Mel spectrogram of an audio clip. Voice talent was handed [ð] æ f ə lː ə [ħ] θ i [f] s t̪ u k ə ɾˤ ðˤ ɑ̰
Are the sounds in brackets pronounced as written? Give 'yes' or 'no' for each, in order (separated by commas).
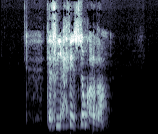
no, yes, no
